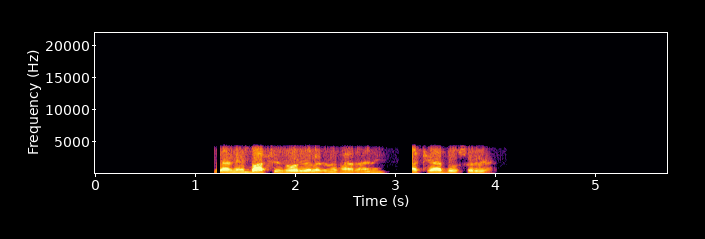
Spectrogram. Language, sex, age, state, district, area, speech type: Dogri, female, 45-60, Jammu and Kashmir, Reasi, rural, conversation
